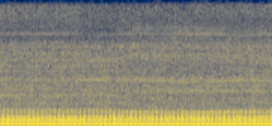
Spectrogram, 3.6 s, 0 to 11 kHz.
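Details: Husky C303H 30-gallon 170 psi air compressor that topped out near 40 psi, after valve plate/piston ring repair: steady, even piston chugging about three beats a second, no knocks or hiss, building pressure again; pump runs hot.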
